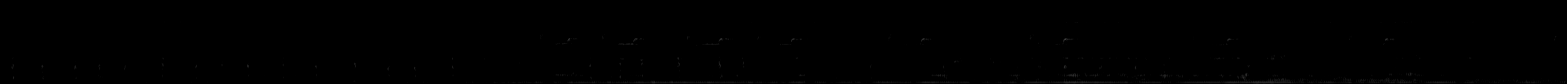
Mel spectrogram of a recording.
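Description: Quiet forest ambience: a steady high insect drone, faint clucking of red junglefowl, and from about five seconds in a run of short, high chirps coming once or twice a second.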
